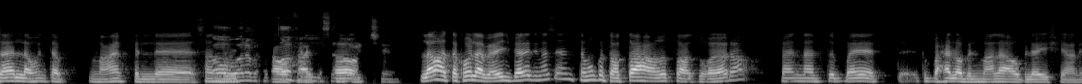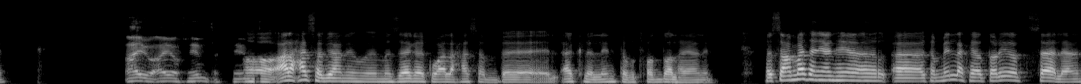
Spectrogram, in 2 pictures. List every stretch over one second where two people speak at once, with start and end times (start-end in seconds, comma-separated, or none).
2.1-3.6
